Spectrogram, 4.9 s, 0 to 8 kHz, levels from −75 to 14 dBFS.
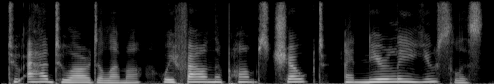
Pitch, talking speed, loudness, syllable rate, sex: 225 Hz, 160 wpm, -19 LUFS, 4.4 syllables/s, female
